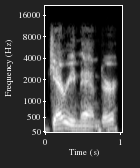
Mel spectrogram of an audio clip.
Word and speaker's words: gerrymander: So I insist on saying Gerrymander because Gary, it was his name. But a lot of people will absolutely insist on saying Gerrymander, even though it's ridiculous.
